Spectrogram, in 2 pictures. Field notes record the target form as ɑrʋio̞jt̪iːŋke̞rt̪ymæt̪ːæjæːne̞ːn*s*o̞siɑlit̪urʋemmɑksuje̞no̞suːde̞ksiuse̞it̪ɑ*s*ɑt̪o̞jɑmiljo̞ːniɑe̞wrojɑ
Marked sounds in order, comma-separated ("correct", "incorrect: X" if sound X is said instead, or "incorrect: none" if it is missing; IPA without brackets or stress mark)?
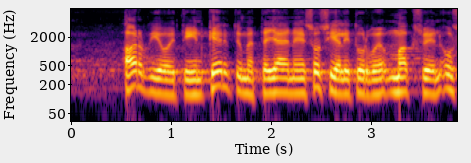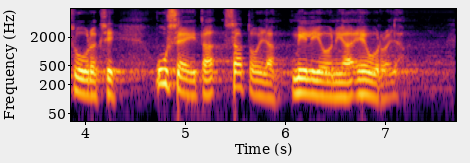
correct, correct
